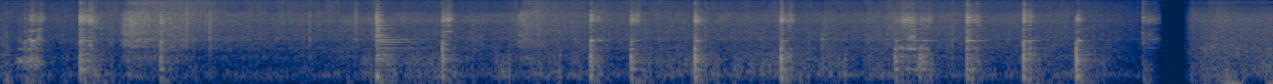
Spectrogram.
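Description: Meat stir-frying in a steel wok: a steady sizzle under the scrape and clank of a long metal spatula against the wok every half second to second, one stroke ringing briefly. The sound cuts out for a moment near the end.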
